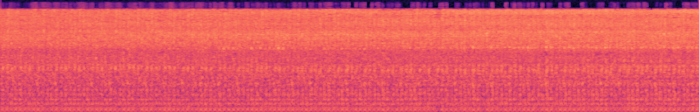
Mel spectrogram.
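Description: Steady low idle throb with a busy chattering overlay, roughly three pulses a second; the source of the noise is unclear.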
